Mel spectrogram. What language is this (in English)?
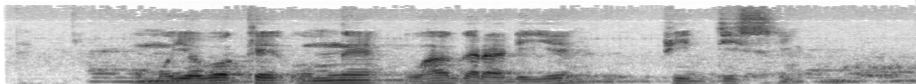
Kinyarwanda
